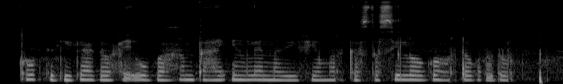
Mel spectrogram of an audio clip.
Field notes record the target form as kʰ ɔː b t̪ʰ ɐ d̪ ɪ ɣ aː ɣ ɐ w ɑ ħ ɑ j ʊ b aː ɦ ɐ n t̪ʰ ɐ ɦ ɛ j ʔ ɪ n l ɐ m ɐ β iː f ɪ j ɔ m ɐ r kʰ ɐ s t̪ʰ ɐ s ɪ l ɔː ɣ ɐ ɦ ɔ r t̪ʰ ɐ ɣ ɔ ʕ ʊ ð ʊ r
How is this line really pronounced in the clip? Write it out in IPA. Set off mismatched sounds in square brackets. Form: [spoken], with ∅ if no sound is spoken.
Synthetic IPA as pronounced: kʰ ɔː b t̪ʰ ɐ d̪ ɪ ɣ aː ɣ ɐ w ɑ ħ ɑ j ʊ b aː ɦ ɐ n t̪ʰ ɐ ɦ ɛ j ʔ ɪ n l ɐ [n] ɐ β iː f ɪ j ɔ m ɐ r kʰ ɐ s t̪ʰ ɐ s ɪ l ɔː ɣ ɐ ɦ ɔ r t̪ʰ ɐ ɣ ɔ ʕ ʊ ð ʊ r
